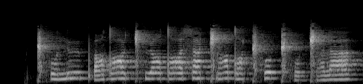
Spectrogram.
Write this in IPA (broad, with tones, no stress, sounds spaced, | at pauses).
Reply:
ǁʰ o˧ n ʉː˦ pʼ o˨˦ dˤ uː˦ ǀʰ ʉː˦ dˤ əː˦ s a˦ ɡ͡ǁ əː˦ dˤ u˧ ǁʰ o˦ ǁʰ o˨ ɡ͡ǁ a˧ l a˦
